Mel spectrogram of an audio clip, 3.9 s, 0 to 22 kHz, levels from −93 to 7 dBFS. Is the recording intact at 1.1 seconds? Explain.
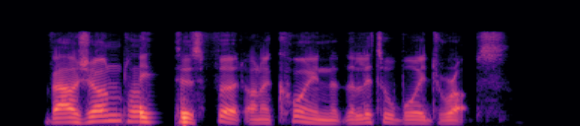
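No. From 0.98 to 1.19 s a long network dropout likely stopped packets from arriving. The receiver stretched the last sound into a fading buzz for about 0.17 s, then dropped to near silence before the audio resumes at "his foot on a", with about 0.18 s lost.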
